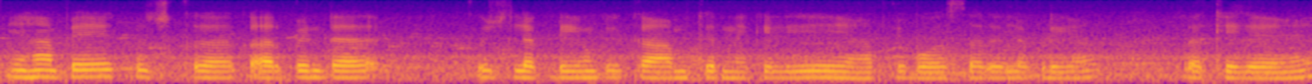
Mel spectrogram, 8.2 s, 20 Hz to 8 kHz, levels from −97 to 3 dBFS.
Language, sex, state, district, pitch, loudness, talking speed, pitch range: Hindi, female, Odisha, Malkangiri, 180 Hz, -17 LUFS, 145 wpm, 175-190 Hz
